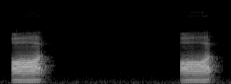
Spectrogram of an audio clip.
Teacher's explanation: with the ot sound, with the T, the sound stops with my tongue touching the roof of my mouth.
